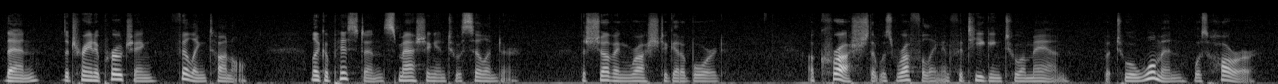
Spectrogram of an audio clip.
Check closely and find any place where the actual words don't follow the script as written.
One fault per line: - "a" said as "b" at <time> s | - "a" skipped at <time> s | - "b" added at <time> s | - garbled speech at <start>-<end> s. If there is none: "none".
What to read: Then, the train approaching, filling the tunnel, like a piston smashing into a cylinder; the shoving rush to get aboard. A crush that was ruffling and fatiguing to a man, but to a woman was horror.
- "the" skipped at 2.1 s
